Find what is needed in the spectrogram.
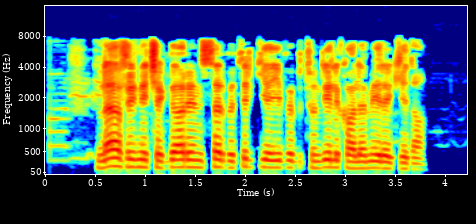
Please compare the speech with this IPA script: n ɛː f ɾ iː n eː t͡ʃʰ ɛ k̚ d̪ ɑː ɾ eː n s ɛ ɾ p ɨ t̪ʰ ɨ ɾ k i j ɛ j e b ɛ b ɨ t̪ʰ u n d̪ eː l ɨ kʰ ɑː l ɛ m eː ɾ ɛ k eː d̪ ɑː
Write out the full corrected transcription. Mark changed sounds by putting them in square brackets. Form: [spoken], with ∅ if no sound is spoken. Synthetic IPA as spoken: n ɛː f ɾ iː n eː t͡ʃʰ ɛ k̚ d̪ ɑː ɾ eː n s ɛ ɾ [b] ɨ t̪ʰ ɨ ɾ k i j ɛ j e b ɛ b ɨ t̪ʰ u n d̪ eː l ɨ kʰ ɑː l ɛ m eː ɾ ɛ k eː d̪ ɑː

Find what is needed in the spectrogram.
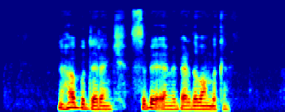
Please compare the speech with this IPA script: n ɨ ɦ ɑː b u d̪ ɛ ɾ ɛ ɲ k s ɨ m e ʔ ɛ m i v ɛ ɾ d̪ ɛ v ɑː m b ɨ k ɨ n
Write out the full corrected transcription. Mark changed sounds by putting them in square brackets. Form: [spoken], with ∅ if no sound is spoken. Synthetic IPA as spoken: n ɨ ɦ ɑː b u d̪ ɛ ɾ ɛ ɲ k s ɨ [b] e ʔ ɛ m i [b] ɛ ɾ d̪ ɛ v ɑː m b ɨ k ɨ n

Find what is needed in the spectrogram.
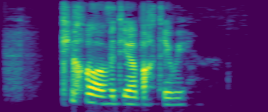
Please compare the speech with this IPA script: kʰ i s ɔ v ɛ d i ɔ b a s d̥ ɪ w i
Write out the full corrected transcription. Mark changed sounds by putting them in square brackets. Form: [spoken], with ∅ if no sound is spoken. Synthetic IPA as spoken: kʰ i [χ] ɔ v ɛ d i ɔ b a [χ] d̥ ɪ w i

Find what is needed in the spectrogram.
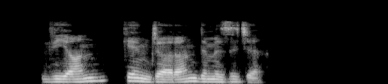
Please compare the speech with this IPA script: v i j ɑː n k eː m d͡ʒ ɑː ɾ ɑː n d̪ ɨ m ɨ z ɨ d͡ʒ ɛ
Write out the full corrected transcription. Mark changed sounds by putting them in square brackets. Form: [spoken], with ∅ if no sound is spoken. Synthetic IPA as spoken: v i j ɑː n k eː m d͡ʒ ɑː ɾ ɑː n d̪ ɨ m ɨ z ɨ d͡ʒ ɛ

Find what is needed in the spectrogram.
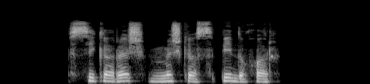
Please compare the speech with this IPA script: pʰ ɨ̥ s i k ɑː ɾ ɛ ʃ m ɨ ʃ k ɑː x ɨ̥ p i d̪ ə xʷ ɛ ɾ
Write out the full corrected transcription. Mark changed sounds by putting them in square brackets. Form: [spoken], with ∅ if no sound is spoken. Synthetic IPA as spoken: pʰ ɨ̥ s i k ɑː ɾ ɛ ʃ m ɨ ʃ k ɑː [s] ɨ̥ p i d̪ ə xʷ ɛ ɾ

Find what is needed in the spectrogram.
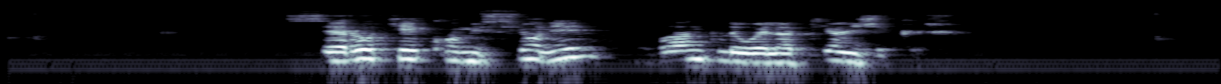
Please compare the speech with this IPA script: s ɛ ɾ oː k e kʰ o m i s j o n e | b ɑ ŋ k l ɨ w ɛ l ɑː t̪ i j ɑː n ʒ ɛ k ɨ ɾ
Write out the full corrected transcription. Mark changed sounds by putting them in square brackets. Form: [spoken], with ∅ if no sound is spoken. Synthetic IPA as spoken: s ɛ ɾ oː k e kʰ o m i s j o n e | b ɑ ŋ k l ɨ w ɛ l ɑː t̪ i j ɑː n ʒ [i] k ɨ ɾ

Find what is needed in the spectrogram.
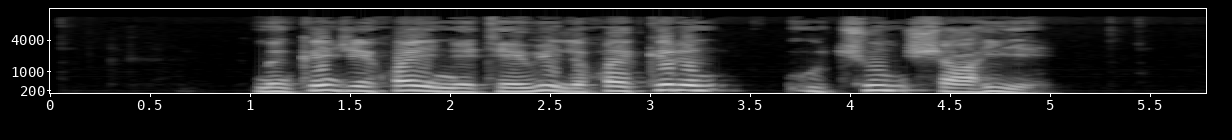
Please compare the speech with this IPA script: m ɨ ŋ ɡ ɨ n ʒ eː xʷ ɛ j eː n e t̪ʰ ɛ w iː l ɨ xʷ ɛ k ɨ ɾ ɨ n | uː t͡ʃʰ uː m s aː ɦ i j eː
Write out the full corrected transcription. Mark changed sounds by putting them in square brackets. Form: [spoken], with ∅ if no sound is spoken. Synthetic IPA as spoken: m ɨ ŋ [k] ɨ n [d͡ʒ] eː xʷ ɛ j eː n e t̪ʰ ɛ w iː l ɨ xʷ ɛ k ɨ ɾ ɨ n | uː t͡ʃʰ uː m [ʃ] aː ɦ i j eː

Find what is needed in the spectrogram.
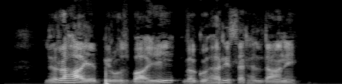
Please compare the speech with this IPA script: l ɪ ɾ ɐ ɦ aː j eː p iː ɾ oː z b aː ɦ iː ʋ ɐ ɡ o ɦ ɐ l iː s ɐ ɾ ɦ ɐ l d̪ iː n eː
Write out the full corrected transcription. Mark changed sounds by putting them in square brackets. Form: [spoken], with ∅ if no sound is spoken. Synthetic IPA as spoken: l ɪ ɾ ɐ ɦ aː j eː p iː ɾ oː z b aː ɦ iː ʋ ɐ ɡ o ɦ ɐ [ɾ] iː s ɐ ɾ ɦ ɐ l d̪ [aː] n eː

